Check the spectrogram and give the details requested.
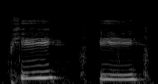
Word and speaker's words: Penelope: P-E-N-E-L-O-P-E. How do you pronounce this name? P-E-N-E-L-O-P-E. I pronounce it Penelope.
